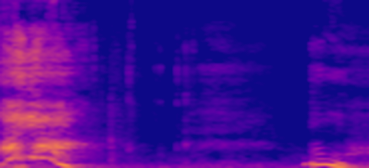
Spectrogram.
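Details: A loud voiced sneeze with falling pitch, a pause, then a softer vocal burst, right after inhaling strong menthol from Dubai; adult with days of congestion, runny nose, coughing and throat itch, not pregnant.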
